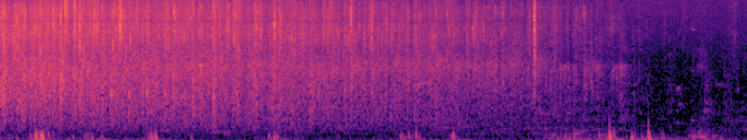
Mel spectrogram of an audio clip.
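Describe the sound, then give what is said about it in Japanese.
Sustained audience applause after a performance by a music club with clarinet, saxophone and trumpet players, a dense wash of many hands clapping that gradually fades after about six seconds, with a few isolated louder claps near the end. “改めましてもう一度皆様大きな拍手をお送りくださいませ。”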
